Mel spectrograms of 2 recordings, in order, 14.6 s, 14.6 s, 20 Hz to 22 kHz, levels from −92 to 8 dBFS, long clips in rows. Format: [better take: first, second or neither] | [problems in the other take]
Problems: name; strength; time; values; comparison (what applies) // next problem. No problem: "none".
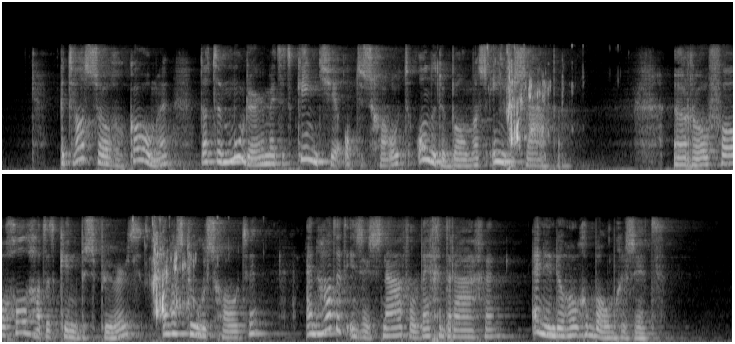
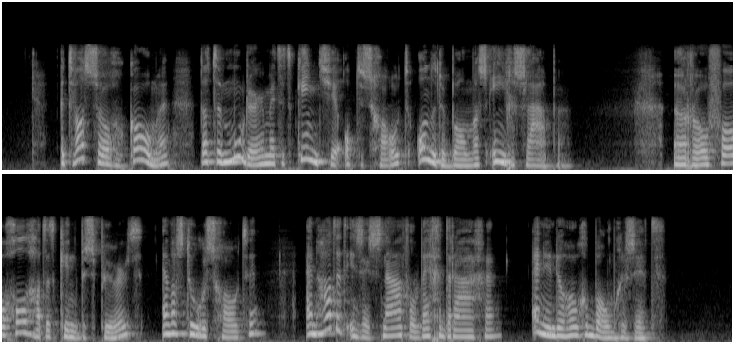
second | background sound (Fill (with liquid)); 1 dB below the speech // room echo; dies away in 0.8 s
